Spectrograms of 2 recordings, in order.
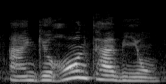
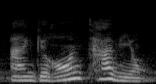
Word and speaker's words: grand avion: insectes, mes nouveaux élèves, un grand avion. Mais attention, j'ai dit un grand avion dans la liaison. Le D se prononce T.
